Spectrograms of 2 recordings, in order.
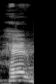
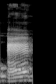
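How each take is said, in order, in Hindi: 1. यह h की आवाज़ से शुरू होता है। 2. यह h की आवाज़ के बिना शुरू होता है। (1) "हम हेयर बोलते हैं" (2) "इसको एयर नहीं बोलते"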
